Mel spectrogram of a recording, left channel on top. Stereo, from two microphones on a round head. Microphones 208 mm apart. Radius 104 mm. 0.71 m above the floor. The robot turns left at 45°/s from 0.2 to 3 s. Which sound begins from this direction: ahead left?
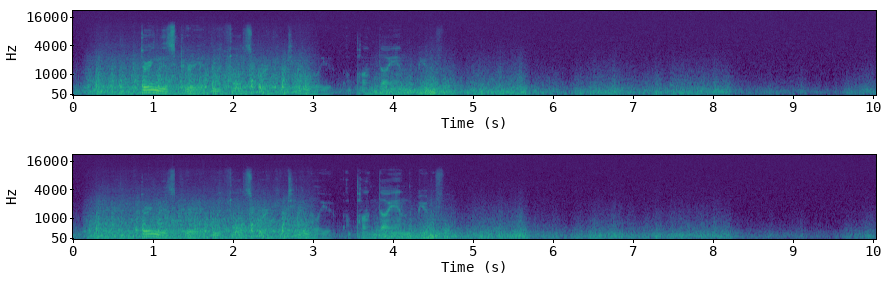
A man speaking, at 0.8 s.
